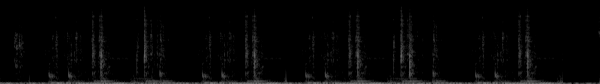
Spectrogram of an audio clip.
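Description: Computer keyboard typing: a continuous run of irregular keystrokes as a line of code is entered.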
